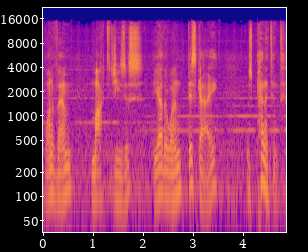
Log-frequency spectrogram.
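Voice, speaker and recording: Roguish American conman: low, gravelly, swinging delivery, cajoling, game drama. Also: measured pace, over music. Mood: eager explaining. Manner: animated, cajoling. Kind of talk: cinematic game acting.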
